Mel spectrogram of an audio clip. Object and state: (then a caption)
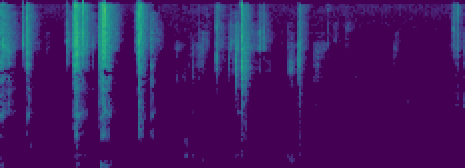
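Dry soap bar, crumbly. A metal blade with a yellow handle scrapes across the flat face of a solid green dry recycled soap bar held in hand, shaving off crumbly curls. About ten quick, dry, crunchy scrapes with bright, hissy texture come in uneven bursts, louder at first and then fading to softer scratches.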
